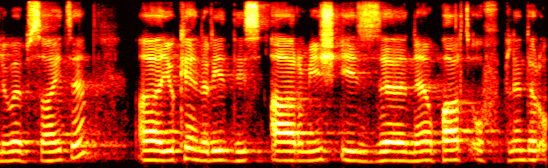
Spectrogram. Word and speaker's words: Archimesh: I pronounce it like Germany. Archimesh.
